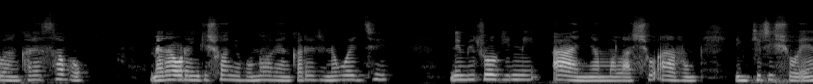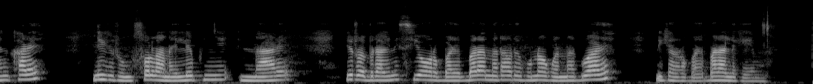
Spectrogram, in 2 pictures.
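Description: For the first 2.0 seconds the speech is coming through an adaptive stream starting at a low bitrate: the player grabbed a thin version to get going fast, then switched up once it trusted the connection. Until then the top end sounds synthetic, with stronger codec artefacts, which fits HE-AAC at around 12 kbit/s. At 2.0 s it jumps cleanly, with no gap, to something like AAC-LC at 96 kbit/s, with content reaching up to about 15 kHz.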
